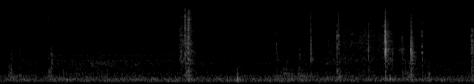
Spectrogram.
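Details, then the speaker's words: IBM ThinkPad X24 with Ultrabase X2, CD in the optical drive: irregular dry ticking and clicking over a faint whirr as the disc spins up and reads. The drive works but is noisy. "yep that seems to work absolutely fine although I don't weigh that noise that's a horrible noise but yet that that drive seems to work"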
